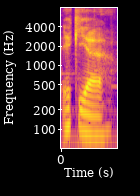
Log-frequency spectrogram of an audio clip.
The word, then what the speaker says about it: IKEA: We pronounce it differently and it's not the way it should be pronounced apparently. It should be uh Ikya, but yeah, IKEA. We all say IKEA.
